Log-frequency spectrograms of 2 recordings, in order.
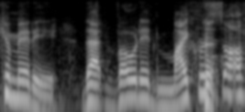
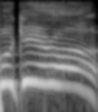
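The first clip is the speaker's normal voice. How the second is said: high, slow, loud yelling. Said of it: "Baloo yelling".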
